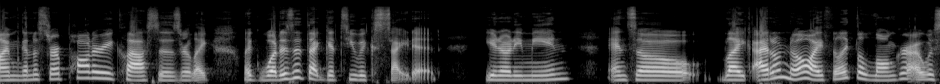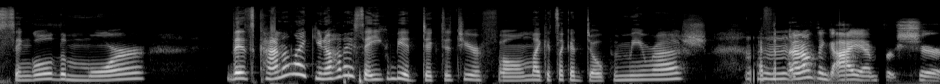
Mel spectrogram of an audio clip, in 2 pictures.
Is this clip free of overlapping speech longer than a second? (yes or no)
yes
